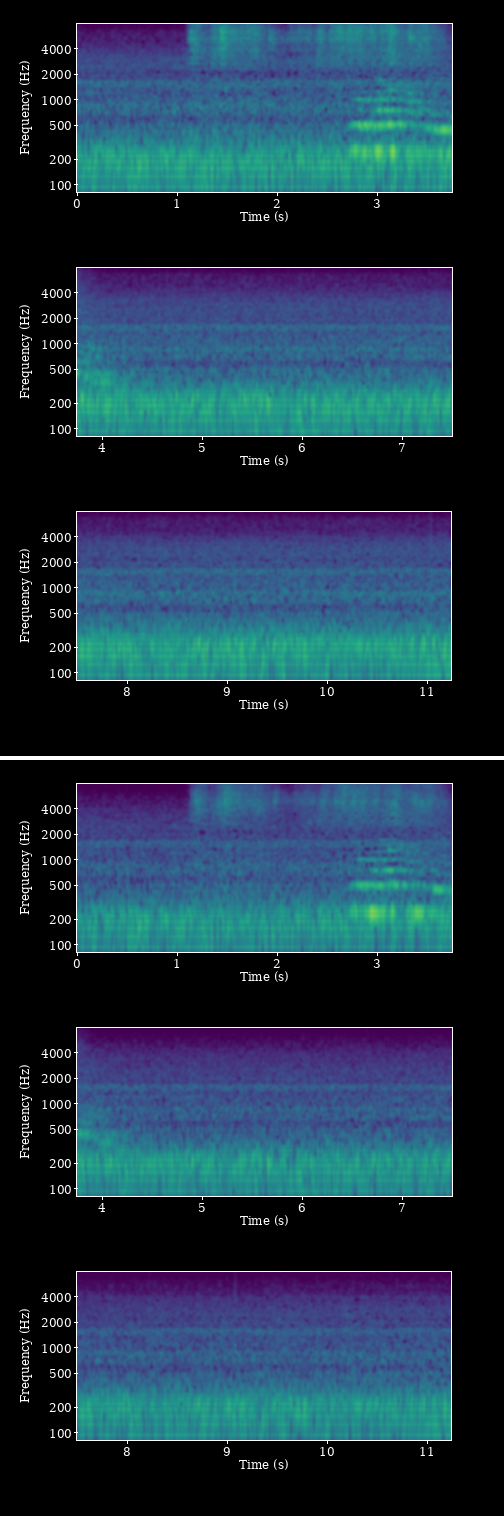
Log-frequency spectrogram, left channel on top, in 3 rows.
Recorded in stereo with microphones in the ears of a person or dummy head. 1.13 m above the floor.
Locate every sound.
1.1 s crumpling: 45° left (ahead or behind), 5 m
2.7 s a woman speaking: 65° left (ahead or behind), 6.5 m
